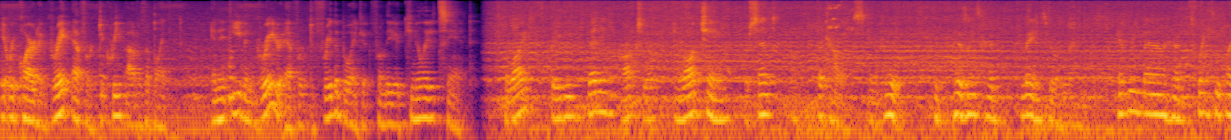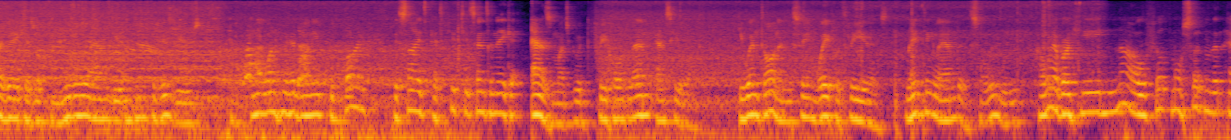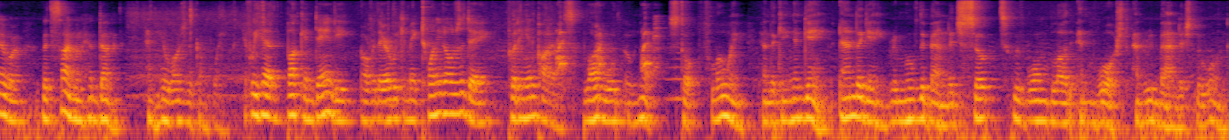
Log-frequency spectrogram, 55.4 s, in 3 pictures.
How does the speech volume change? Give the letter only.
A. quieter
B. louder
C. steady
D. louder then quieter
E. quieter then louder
C.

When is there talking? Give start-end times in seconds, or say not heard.
0.0-28.9, 29.6-55.3.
